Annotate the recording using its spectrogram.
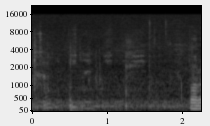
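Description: Soft whispering and low murmuring close to the microphone, with a faint knock about half a second in.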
